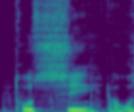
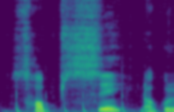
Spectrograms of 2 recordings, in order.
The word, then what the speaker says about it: 섭씨: 온도의 단위로는 도씨라고 쓰고 섭씨라고 읽습니다.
